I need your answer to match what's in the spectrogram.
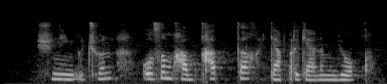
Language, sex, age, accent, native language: Uzbek, female, 18-24, Jizzax, Uzbek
